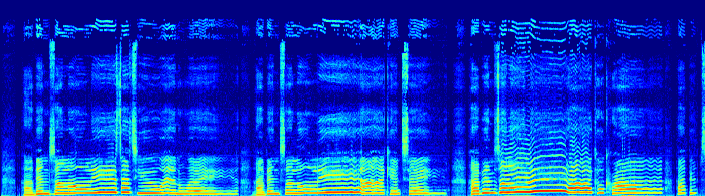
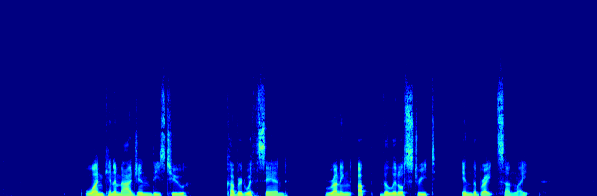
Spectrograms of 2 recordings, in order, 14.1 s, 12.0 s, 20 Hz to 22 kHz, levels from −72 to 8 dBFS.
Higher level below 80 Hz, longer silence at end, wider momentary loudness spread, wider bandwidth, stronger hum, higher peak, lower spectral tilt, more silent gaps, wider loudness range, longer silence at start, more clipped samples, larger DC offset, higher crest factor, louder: first, -34 dBFS vs -68 dBFS; second, 0 s vs 1.4 s; about the same, 15 LU vs 13 LU; first, over 20 kHz vs 14 kHz; neither; first, 0 dBFS vs -10 dBFS; second, -3 dB/octave vs -5 dB/octave; neither; first, 8 LU vs 3 LU; second, 0 s vs 1.7 s; neither; neither; second, 10 dB vs 22 dB; first, -10 LUFS vs -30 LUFS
